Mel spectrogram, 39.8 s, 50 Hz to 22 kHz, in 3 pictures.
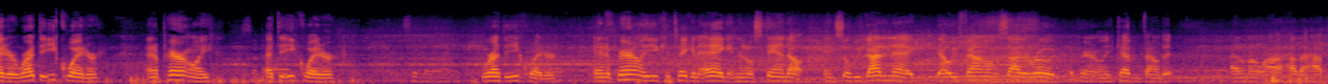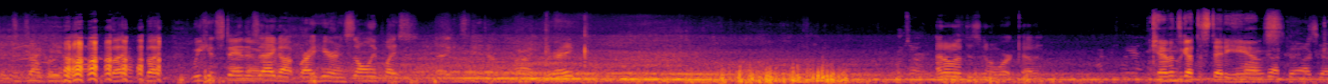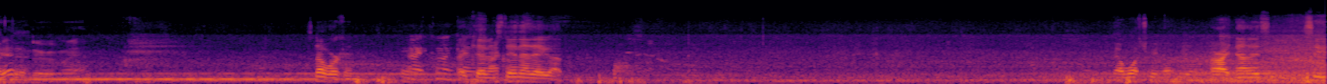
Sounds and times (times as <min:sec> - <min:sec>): Speech: 0:00.0 - 0:03.4, 0:04.1 - 0:11.8, 0:12.4 - 0:19.1, 0:22.3 - 0:23.7, 0:24.4 - 0:27.4
Outside, urban or manmade: 0:00.0 - 0:39.8.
